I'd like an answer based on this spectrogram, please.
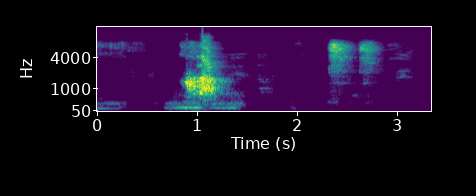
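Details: Cane Corso, an Italian Mastiff, at a breeder's kennel near Nashville, Tennessee, gives one deep, loud, rough bark of under a second. A brief low rumble comes before it, and short faint sounds follow.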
